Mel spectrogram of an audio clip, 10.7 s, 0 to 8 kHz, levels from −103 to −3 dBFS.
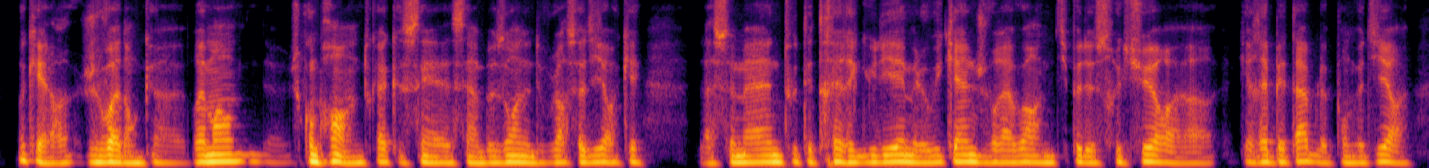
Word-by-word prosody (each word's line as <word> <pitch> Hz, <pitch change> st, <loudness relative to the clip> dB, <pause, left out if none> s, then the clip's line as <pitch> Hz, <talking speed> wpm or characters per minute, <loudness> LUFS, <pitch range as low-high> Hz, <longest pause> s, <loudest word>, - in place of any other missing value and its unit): OK, 140 Hz, -2 st, -3 dB
alors, 100 Hz, -1 st, 0 dB
je 115 Hz, +1 st, -3 dB
vois 115 Hz, 0 st, +6 dB
donc, 105 Hz, 0 st, -1 dB
heu, 110 Hz, -, -5 dB, 0.2 s
vraiment, 125 Hz, +2 st, +6 dB
ne 130 Hz, -, -1 dB, 0.3 s
je -, -, -17 dB
comprends 120 Hz, -2 st, +5 dB
en 105 Hz, -, -1 dB
tout 105 Hz, -, -6 dB
cas 115 Hz, -, -1 dB
que 115 Hz, -, -11 dB
c'est, 105 Hz, 0 st, -1 dB
heu, -, -, -3 dB
c'est 105 Hz, +2 st, -7 dB
un 100 Hz, -, -1 dB
besoin 105 Hz, +3 st, +2 dB
de 110 Hz, -, +2 dB
de 105 Hz, -, -2 dB
vouloir 110 Hz, +1 st, -5 dB
se 115 Hz, -, -2 dB
dire: 115 Hz, +1 st, 0 dB
«OK, 110 Hz, +1 st, -5 dB, 0.5 s
la 95 Hz, 0 st, -9 dB
semaine 115 Hz, +4 st, +3 dB
tout 115 Hz, 0 st, -6 dB
est -, -, -4 dB
très 120 Hz, -, -1 dB
régulier, 115 Hz, +2 st, +2 dB
mais 120 Hz, -2 st, +4 dB
le 105 Hz, -, -1 dB
week-end, 115 Hz, +3 st, +1 dB
je 110 Hz, -, -5 dB
voudrais 110 Hz, 0 st, -2 dB
avoir 115 Hz, +1 st, -1 dB
un 110 Hz, -1 st, -2 dB
petit 110 Hz, -, -8 dB
peu 120 Hz, -, -1 dB
de 110 Hz, -, -1 dB
structure, 115 Hz, +3 st, -1 dB
heu, 95 Hz, -1 st, -9 dB, 0.2 s
gu 120 Hz, -, -9 dB
répétable, 115 Hz, -1 st, -2 dB
pour 105 Hz, +2 st, -7 dB
me 105 Hz, 0 st, -4 dB
dire 105 Hz, -1 st, -3 dB
110 Hz, 270 wpm, -21 LUFS, 105-120 Hz, 0.5 s, vois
